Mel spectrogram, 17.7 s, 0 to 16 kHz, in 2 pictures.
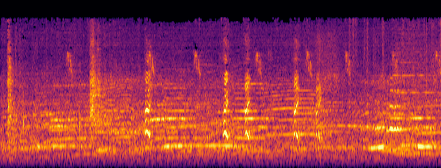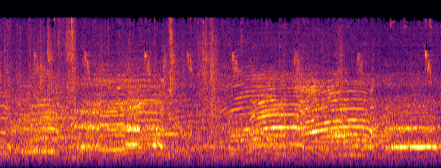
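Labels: Cows are continuously mooing as metallic doors open and close a couple of times, with a person occasionally calling out. 0:00.0 - 0:17.7

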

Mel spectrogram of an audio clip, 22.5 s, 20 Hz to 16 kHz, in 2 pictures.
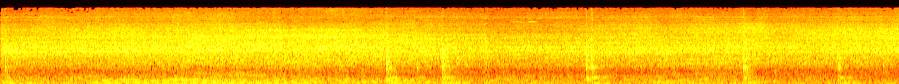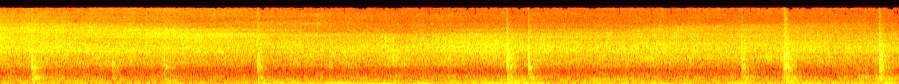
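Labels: Industrial and motorway sounds in the background. 0:00.0 - 0:22.5
A loud machine is running in the background. 0:01.4 - 0:03.6
Objects hitting one another. 0:04.8 - 0:05.8
Objects hitting one another. 0:07.2 - 0:07.6
Objects hitting one another. 0:09.2 - 0:09.7
Objects hitting one another. 0:10.4 - 0:10.7
Objects hitting one another. 0:11.5 - 0:11.9
Objects hitting one another. 0:14.4 - 0:14.7
Objects hitting one another. 0:17.4 - 0:18.3
Objects hitting one another. 0:20.3 - 0:21.3
Objects hitting one another. 0:22.1 - 0:22.5

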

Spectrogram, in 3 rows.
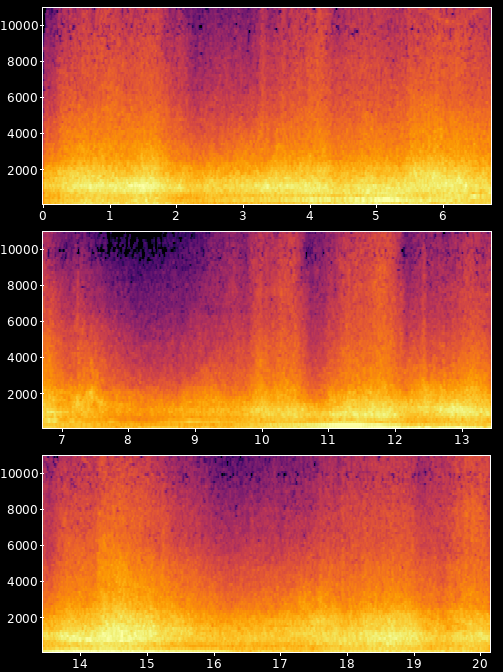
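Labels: High-speed cars zoom past underneath an overpass, producing whooshing sounds. 0:00.0 - 0:20.1

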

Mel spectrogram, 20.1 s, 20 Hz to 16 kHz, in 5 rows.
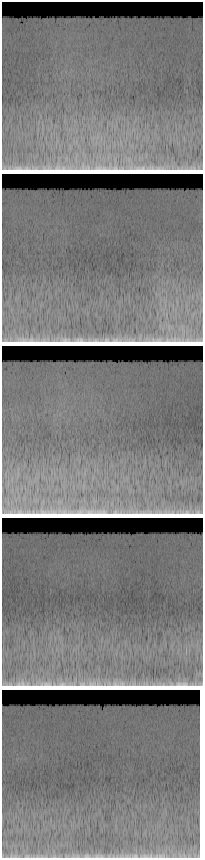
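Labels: Sea waves crashing on the shore. 0:00.0 - 0:06.6
Wind whooshing. 0:00.0 - 0:06.6
Two sea waves crash onto the shore back-to-back. 0:07.0 - 0:13.3
Wind whooshes in the background. 0:07.0 - 0:13.3
Wind whooshing on the seashore. 0:13.7 - 0:20.1

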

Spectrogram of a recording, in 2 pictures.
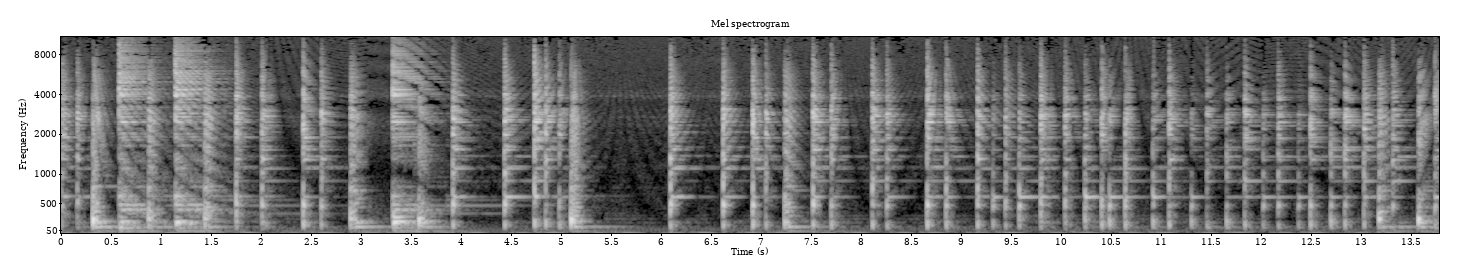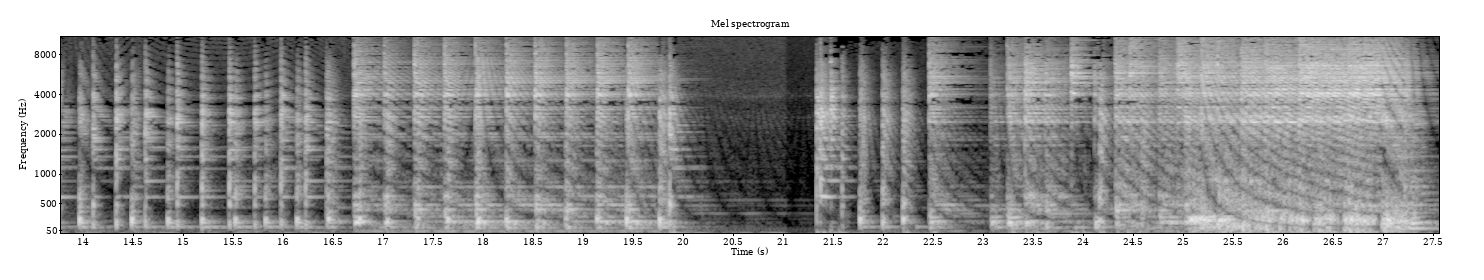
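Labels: A drum set is playing. 0:00.0 - 0:05.4
A drum set is playing. 0:06.0 - 0:20.1
A drum set is playing. 0:21.3 - 0:27.6

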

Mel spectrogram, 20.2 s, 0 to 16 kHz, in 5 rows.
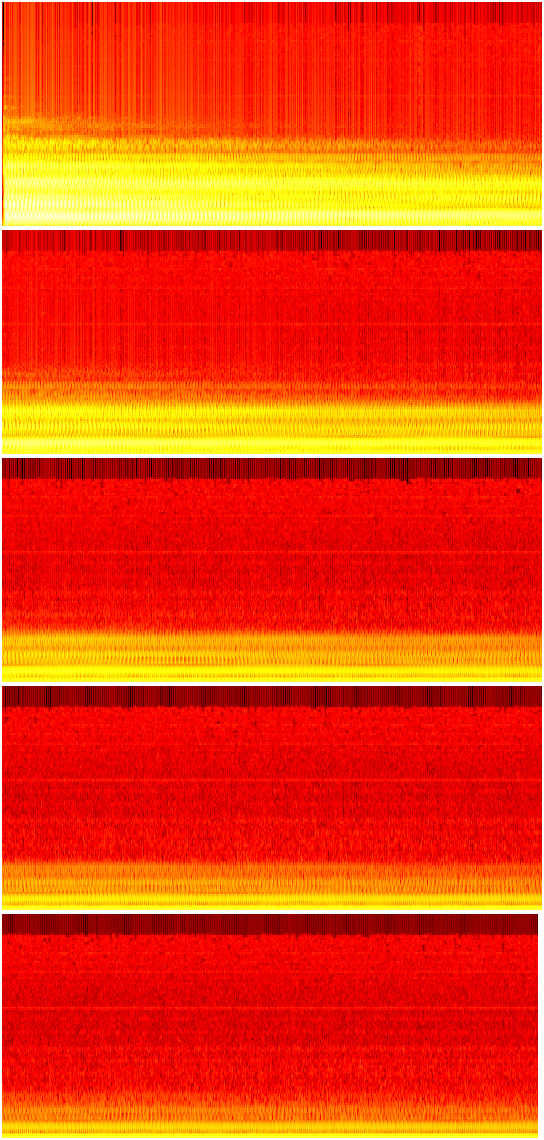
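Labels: A loud piano note fades away. 0:00.0 - 0:20.2

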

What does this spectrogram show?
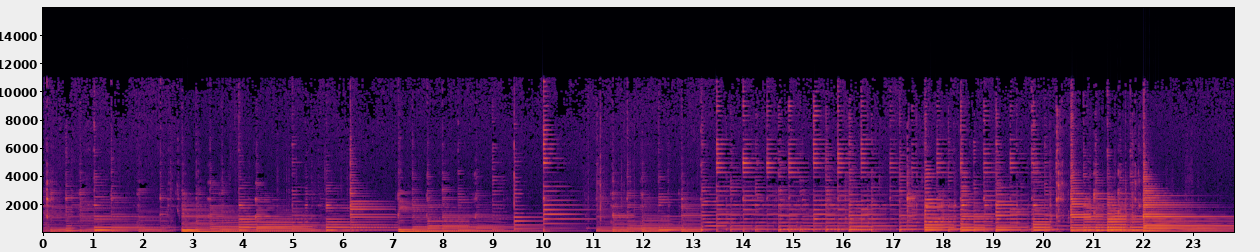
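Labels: A guitar plays rhythmically. 0:00.0 - 0:23.8

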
